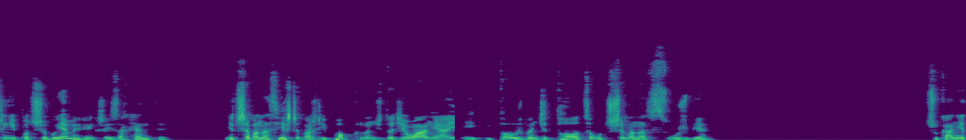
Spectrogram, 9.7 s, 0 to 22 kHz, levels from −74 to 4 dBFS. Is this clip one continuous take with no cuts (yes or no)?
no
